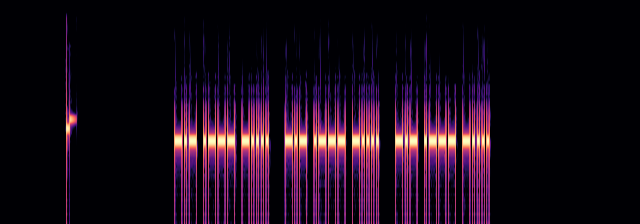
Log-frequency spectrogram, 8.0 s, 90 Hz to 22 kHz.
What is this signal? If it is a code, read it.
Morse code, heard as a keyed tone, about 40 wpm, 700 Hz. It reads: KJ6 KJ6 KJ6
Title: Callsign Prefixes for Top 25 DXCC - Repeated 3x - 40wpm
